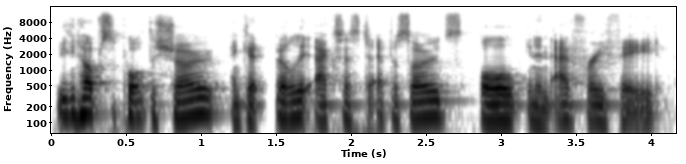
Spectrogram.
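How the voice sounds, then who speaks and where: Chatty podcast host. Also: male voice, medium pitch, fast talker, darkish tone. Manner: friendly, chatty, reads sponsor lines. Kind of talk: casual podcast hosting.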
